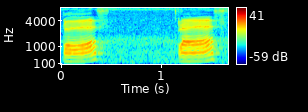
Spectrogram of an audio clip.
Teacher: जुबान की जड़ और तालु से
